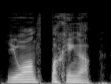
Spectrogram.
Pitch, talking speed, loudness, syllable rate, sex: 105 Hz, 215 wpm, -17 LUFS, 5.1 syllables/s, male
